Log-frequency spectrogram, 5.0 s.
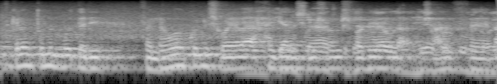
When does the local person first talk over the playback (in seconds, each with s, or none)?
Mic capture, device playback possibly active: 2.3 s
